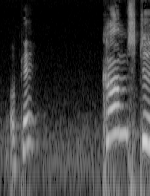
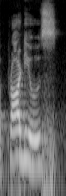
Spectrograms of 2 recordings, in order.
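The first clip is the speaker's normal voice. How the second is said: ordinary delivery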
